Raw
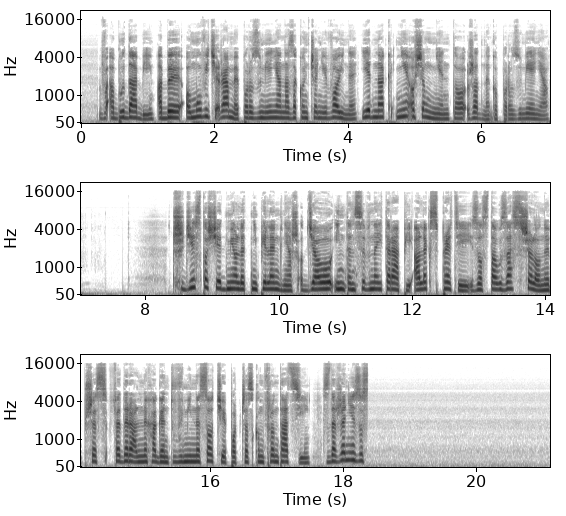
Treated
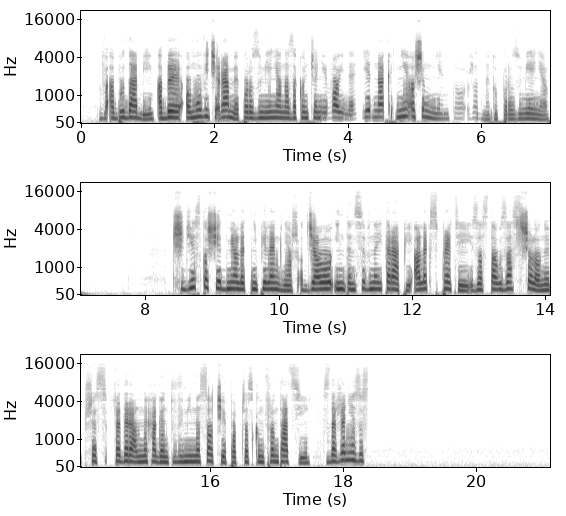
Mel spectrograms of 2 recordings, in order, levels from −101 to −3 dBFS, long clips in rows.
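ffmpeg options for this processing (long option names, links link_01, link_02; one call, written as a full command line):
ffmpeg -i in.wav -filter_complex "[0:a]asettb=1/sr,asplit=3[link_01][link_02][link_03];[link_01]atrim=end=3.584[link_04];[link_02]atrim=start=3.58:end=4.53,asetpts=PTS-STARTPTS,afade=type=in:duration=0.004:curve=qsin,afade=type=out:start_time=0.946:duration=0.004:curve=qsin,highpass=470,lowpass=3400[link_05];[link_03]atrim=start=4.526[link_06];[link_04][link_05]acrossfade=duration=0.004:curve1=hsin:curve2=qsin[link_07];[link_07][link_06]acrossfade=duration=0.004:curve1=qsin:curve2=hsin,asplit=3[link_08][link_09][link_10];[link_08]atrim=end=5.43,asetpts=PTS-STARTPTS,afade=type=out:start_time=5.04:duration=0.39:silence=0.223872[link_11];[link_09]atrim=start=5.43:end=5.9,asetpts=PTS-STARTPTS,volume=-13dB[link_12];[link_10]atrim=start=5.9,asetpts=PTS-STARTPTS,afade=type=in:duration=0.39:silence=0.223872[link_13];[link_11][link_12][link_13]concat=n=3:v=0:a=1,afwtdn=0.0316,highshelf=frequency=3700:gain=-9,volume=-7.5dB" out.wav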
